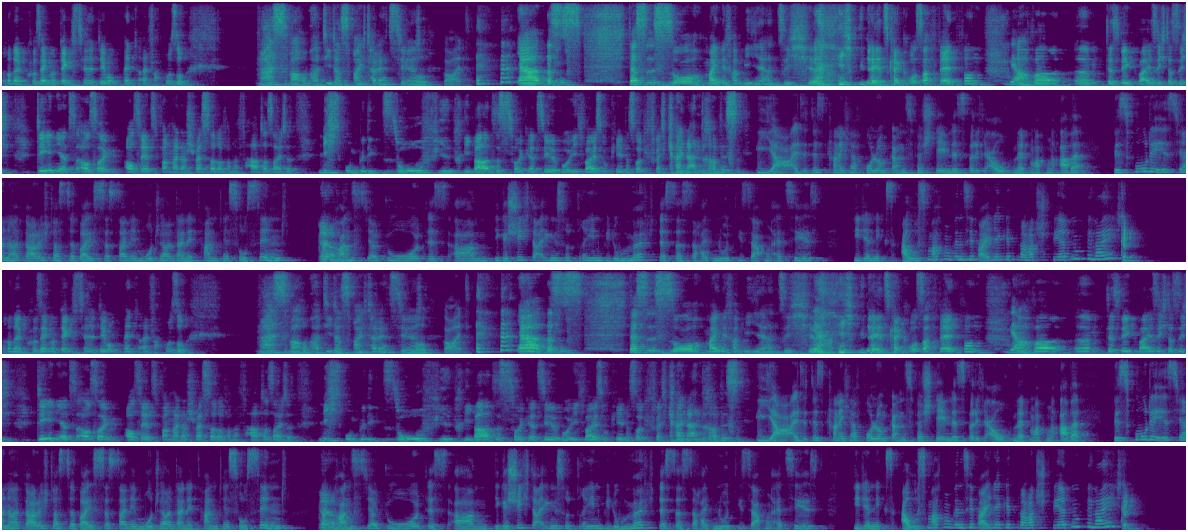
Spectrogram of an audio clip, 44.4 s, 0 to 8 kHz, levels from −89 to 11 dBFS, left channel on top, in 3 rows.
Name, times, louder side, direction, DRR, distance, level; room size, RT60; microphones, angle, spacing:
voice 1, 0.0-2.7 3.2-5.2 6.4-24.0 33.6-33.9 43.6-43.7, left 2 dB, 90° left, 3 dB, 2.8 m, -34 dB
voice 2, 5.2-6.6 10.1-10.4 12.6-12.7 24.2-28.3 28.7-33.1 33.6-39.8 40.2-43.6, right 1 dB, 20° right, 7 dB, 1.3 m, -40 dB
12.0 x 6.0 x 8.3 m, 0.37 s
head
